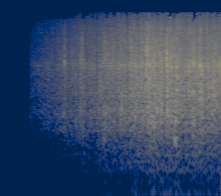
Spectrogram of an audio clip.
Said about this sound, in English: Lucy is bored with the weather. It's raining.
